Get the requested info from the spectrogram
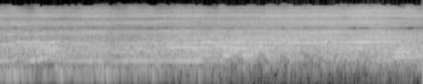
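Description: Loud club dance music from a DJ's sound system in a stretch without the bass beat: a rushing noise over held tones, with the deep bass thinning out toward the end.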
